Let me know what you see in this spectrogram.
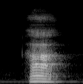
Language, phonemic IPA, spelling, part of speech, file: Dutch, /ha/, ha, interjection, Nl-ha.ogg
- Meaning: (symbol) abbreviation of hectare; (interjection) ha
